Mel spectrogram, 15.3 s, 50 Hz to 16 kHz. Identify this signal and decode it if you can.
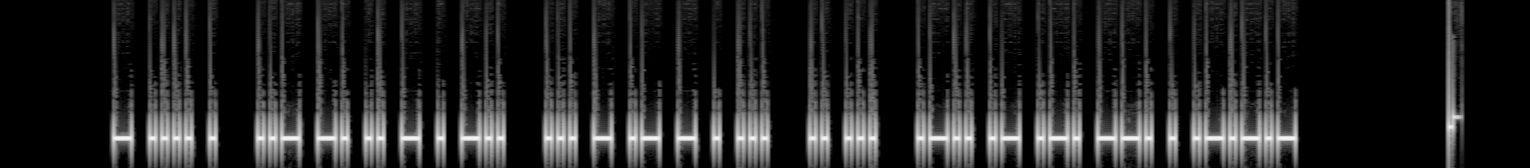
Morse code, heard as a keyed tone, about 20 wpm, 700 Hz. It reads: THE UNITED STATES IS LARGE.
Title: Sentences with 3-Word Phrases - 20wpm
